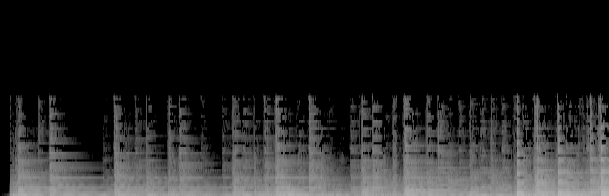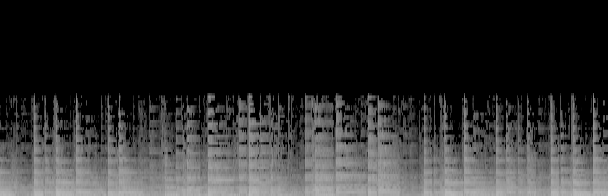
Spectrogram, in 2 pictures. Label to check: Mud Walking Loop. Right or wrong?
Wrong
